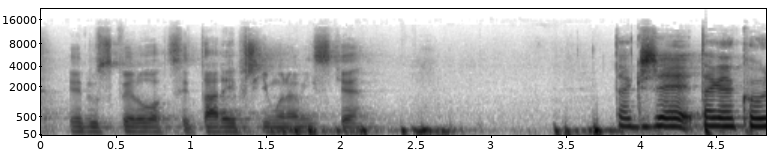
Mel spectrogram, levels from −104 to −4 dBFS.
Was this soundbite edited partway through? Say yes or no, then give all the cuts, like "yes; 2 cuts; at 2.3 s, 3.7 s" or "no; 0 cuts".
no; 0 cuts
